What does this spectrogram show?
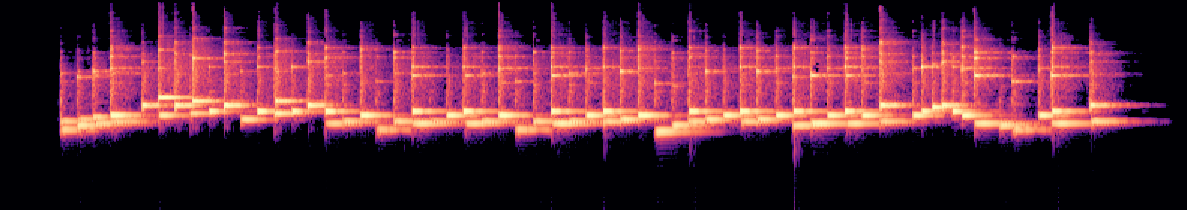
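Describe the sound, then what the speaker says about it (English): Bright, hard-edged marimba notes struck in a quick, steady stream, each attack sharp and ringing, played alone for about nine seconds. "They're going to make the marimba sound very bright and very strident, like this."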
